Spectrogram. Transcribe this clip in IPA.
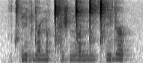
t͡sʼiɾṳ də˞nʊǀʰæ̤ʃ ŋ͡ǀə˞ŋ͡ǀɪǀʰidə˞

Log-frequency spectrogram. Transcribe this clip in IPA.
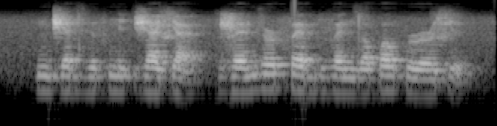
nd͡ʒɛdʱɪfniʔ ʒæɕæ | ʐɛnzə˞ fɛbivɛ ndʌpʌo̯ pɹə˞ɕɪ

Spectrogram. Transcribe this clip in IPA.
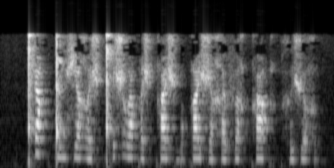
ǃʰɛqŋ͡ǃyɕɛ ʁəʃǃʰəʃ ʁyqɯʃ qʰɛʃbə qeʃeχefeχ qʰɯqʰəqxɯʃyχ

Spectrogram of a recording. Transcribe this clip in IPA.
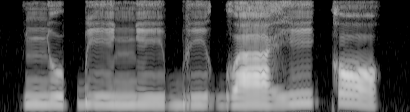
ɲu˨ɓiː˨ɲiː˨biː˨ ɡʷaː˨ɣiː˦kɔ˦˨

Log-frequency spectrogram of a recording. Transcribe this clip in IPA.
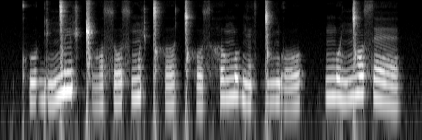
kʷʰɤ˩˧ɡi˩ ŋ͡ǀĩ˦ʃɡ͡ǁɔ˩ so˩˧s ŋʷẽ˦ʃǀʰɤː˩˧ ǀʰo˩s hɤ˦ŋʷɯ˦ ɡẽ˩˧sɡ͡ǀɔ̃˦ɡo˩˧ | ŋʷi˧˩ ŋ͡ǀɔ˦ sɛː˧˩

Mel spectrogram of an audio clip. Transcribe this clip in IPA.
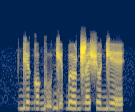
ɡʲœɡɔɡṵ ɡʲɛ̰ɓɵɖ͡ʐɛʃɵ ɡʲe

